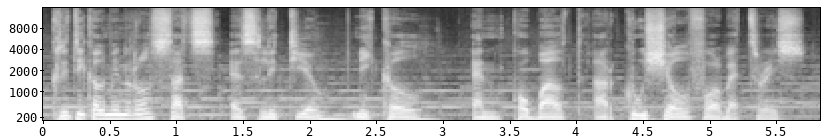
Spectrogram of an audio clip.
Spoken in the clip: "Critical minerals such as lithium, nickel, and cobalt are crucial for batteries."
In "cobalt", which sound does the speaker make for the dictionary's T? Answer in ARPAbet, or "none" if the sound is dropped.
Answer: T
